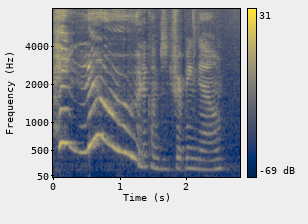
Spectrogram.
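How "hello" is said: very high, long drawn-out call. Joking about a face mask like the cake scene, doing a Mrs. Doubtfire voice. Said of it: "Either that or Missus Doubtfire".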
